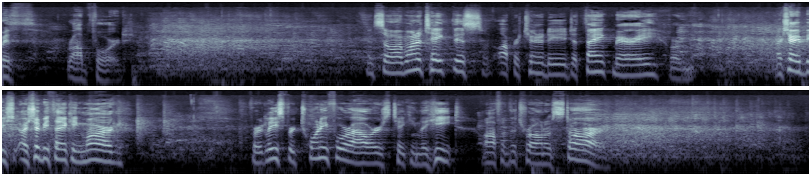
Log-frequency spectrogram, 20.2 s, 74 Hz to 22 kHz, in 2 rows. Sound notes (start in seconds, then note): 1.7 laughter; 17.2 laughter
